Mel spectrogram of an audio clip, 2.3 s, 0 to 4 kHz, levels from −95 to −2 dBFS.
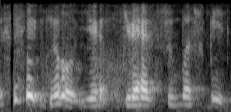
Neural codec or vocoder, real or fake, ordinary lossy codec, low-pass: codec, 16 kHz, 8 kbps, FreqCodec, smaller model; fake; none; 3.6 kHz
